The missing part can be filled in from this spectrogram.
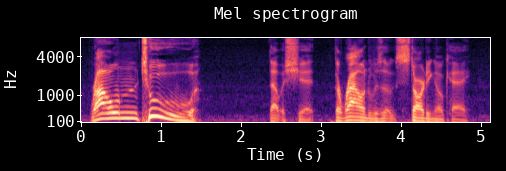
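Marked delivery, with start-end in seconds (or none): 0.1-1.4 poorly done, pitched-up arcade fighting-game announcer voice. Imitating the game's round call, in a Street Fighter announcer voice. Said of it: "sounding like the announcer".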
